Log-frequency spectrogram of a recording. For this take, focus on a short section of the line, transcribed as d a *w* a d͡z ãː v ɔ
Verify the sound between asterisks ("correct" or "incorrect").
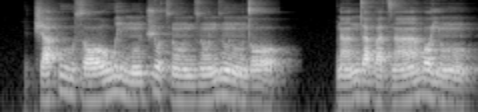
incorrect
